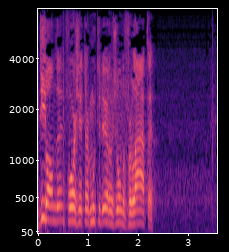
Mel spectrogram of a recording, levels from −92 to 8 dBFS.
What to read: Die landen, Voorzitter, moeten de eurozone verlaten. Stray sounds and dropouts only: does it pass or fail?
pass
